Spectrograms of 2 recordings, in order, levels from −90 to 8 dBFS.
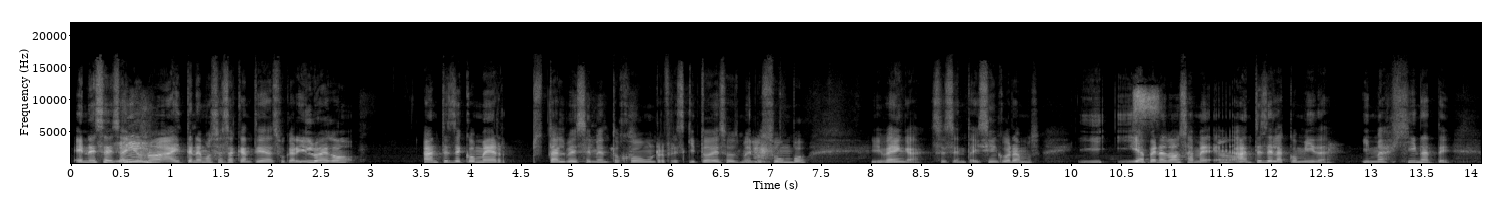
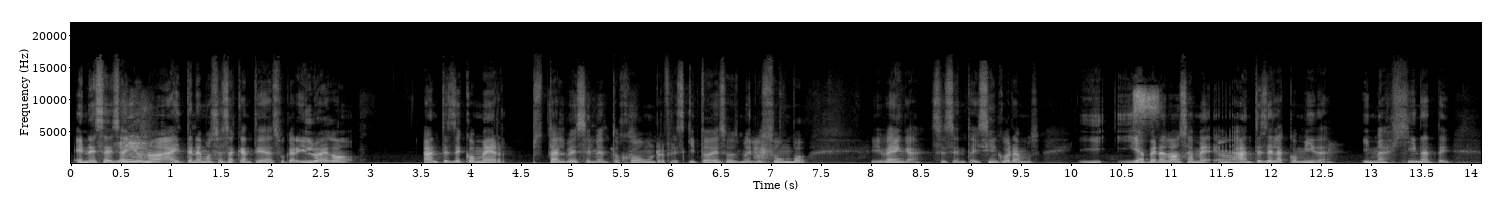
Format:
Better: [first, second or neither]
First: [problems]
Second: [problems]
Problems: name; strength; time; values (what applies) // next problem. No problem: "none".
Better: second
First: thin; somewhat; fading below 250 Hz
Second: none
